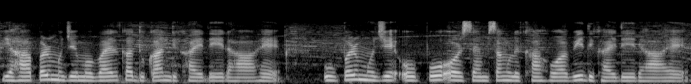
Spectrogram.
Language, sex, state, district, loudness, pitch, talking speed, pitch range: Hindi, female, Arunachal Pradesh, Lower Dibang Valley, -19 LUFS, 180 Hz, 190 wpm, 170-190 Hz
